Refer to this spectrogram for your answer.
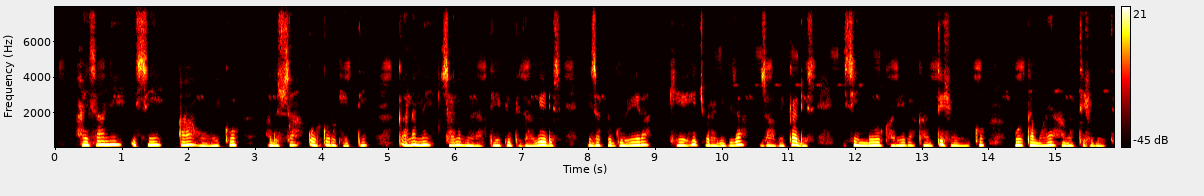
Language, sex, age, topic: Gamo, female, 25-35, government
